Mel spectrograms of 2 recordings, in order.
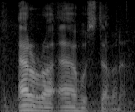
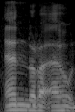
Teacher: Complete annihilation of the noon into the ra, or tucking it in completely. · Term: idgham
